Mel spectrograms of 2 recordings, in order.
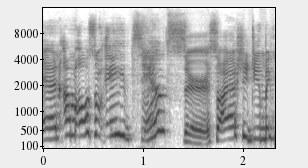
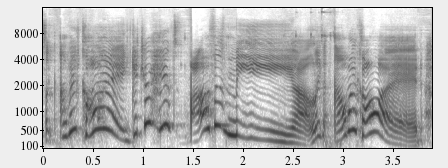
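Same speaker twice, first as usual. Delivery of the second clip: put-on valley girl; 6 semitones higher, slower than usual. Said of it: "my Valley Girl accent".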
